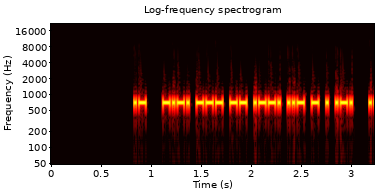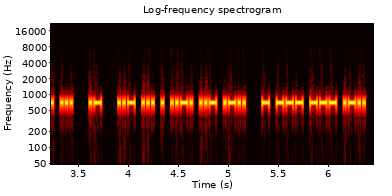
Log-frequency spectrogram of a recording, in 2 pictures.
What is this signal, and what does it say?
Morse code, heard as a keyed tone, about 50 wpm, 700 Hz. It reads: A COMPUTER IS A USEFUL TOOL
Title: Sentences from Top 1000 Words - Review Part 6 - 50wpm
